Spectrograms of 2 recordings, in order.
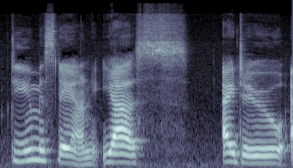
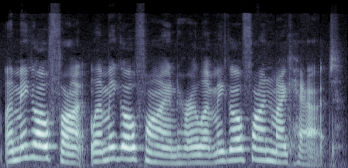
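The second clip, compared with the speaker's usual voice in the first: ordinary talk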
